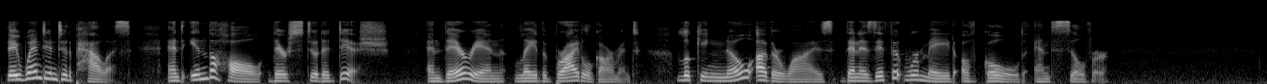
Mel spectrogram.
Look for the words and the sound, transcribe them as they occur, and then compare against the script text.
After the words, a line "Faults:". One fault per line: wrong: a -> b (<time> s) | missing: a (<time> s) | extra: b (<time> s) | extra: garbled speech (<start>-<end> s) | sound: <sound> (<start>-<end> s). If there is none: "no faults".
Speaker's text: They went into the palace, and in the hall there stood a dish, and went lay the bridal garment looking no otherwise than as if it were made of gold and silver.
They went into the palace, and in the hall there stood a dish, and therein lay the bridal garment looking no otherwise than as if it were made of gold and silver.
Faults:
wrong: went -> therein (4.4 s)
